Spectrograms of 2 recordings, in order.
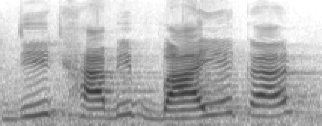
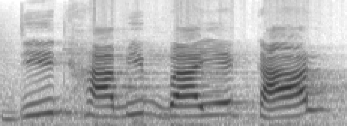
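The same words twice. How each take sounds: First: The stress is on buy. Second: The stress is on car.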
